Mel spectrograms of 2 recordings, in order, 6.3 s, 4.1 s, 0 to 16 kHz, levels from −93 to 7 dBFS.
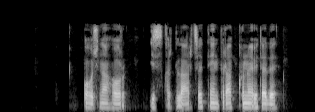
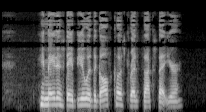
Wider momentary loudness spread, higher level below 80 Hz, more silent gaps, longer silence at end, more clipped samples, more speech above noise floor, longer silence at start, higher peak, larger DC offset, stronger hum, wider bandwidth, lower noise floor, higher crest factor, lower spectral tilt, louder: about the same, 7 LU vs 6 LU; first, -52 dBFS vs -58 dBFS; neither; first, 0.8 s vs 0.5 s; neither; first, over 73 dB vs 40 dB; first, 1.7 s vs 0.8 s; about the same, -2 dBFS vs -2 dBFS; neither; neither; second, 8 kHz vs 11.5 kHz; first, under -90 dBFS vs -56 dBFS; about the same, 18 dB vs 16 dB; about the same, -3.5 dB/octave vs -4 dB/octave; about the same, -18 LUFS vs -16 LUFS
